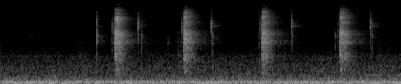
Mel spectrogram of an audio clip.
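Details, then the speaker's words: Priming a metered dose inhaler in a COPD inhaler-technique demonstration: shaken, cap removed, test sprays released into the air away from the face; four short, sharp hissing puffs over a low room rumble. "priming your inhaler involves shaking it well removing the cover and dispensing test sprays into the air a couple times make sure you hold the inhaler away from your face so the drug does not get into your"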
